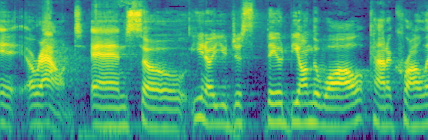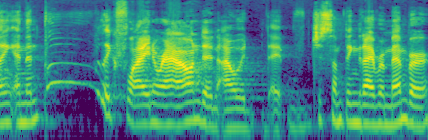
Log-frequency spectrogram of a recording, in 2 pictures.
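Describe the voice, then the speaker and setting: A woman's fairly low voice with ordinary pitch variation, over noticeable background noise. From Philippines, Belgian mother. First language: Dutch (Flemish). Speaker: guest, entrepreneur. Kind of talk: casual interview chat. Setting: studio, live show. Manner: animated.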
